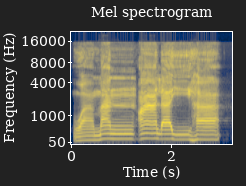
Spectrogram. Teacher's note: Nun sukun bertemu ain disebut bacaan namanya idhar halqi. Cara bacanya bunyi nun sukun baca dengan jelas, tidak usah dengung.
